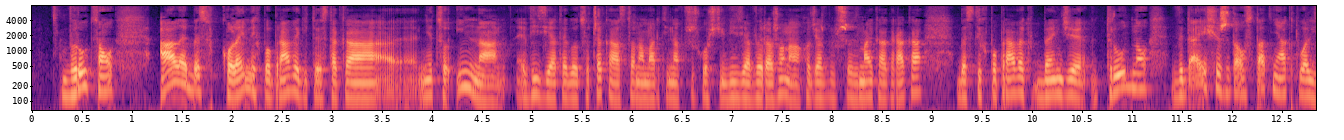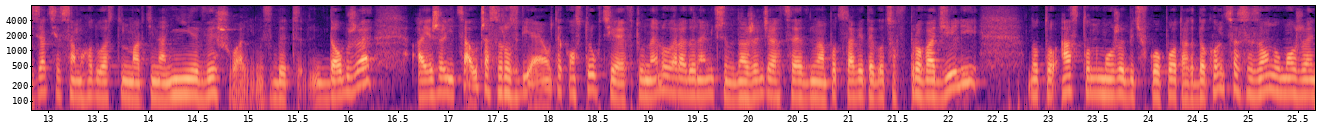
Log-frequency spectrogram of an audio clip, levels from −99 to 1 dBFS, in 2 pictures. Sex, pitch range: male, 120-150 Hz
